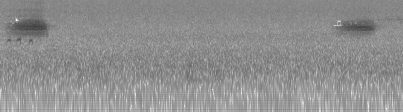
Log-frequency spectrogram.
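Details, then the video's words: Brambling song: a buzzy, wheezing note repeated twice, roughly five seconds apart, each drawn out and rasping, with soft steady noise in the background. "The sound of the Brambling"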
